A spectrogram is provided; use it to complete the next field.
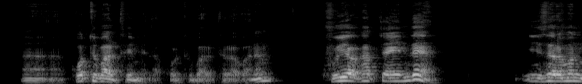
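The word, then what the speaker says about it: Gottwald: 요청하는 겁니다.이 이 사람은 노만 갓월드 독일 사람인데 노 독일어로 발음하면은 어 노르만 고트발트입니다.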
